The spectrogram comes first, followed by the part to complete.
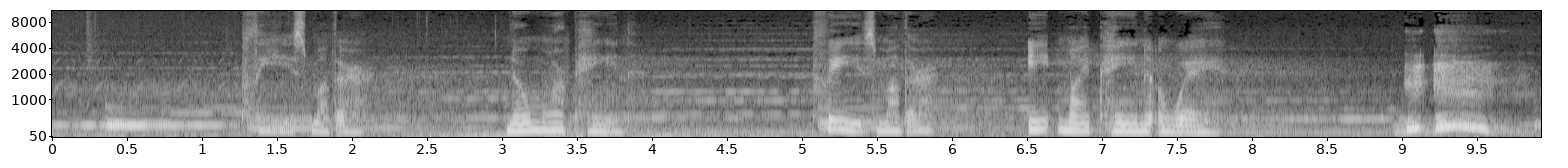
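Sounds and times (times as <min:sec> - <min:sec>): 
speech: 0:01.4 - 0:02.2, 0:03.0 - 0:04.0, 0:05.1 - 0:07.9, 0:09.0 - 0:09.7
throat clearing: 0:09.0 - 0:09.8.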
